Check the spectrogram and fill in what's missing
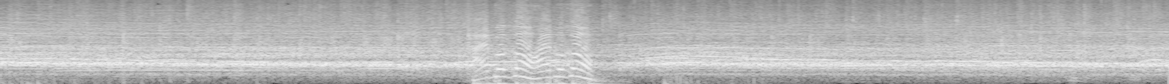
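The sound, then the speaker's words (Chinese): A loud, sustained roar of audience applause and screaming cheers, given when the speaker asks the crowd to show their excitement, fills the whole stretch, with a man's amplified voice briefly calling out over the din partway through. “所以你们来掌声尖叫声，我听听看你们的兴奋度。”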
